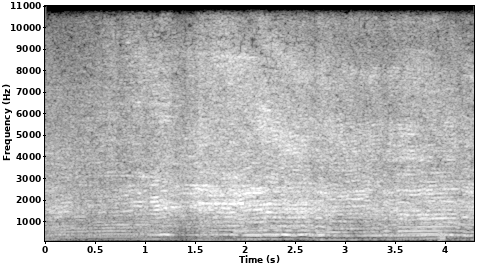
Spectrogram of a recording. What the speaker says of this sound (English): I think that's a Dino 250 with a 256 Rotax on twin-cylinder tandem, ex-Grand Prix motorcycle engine actually.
